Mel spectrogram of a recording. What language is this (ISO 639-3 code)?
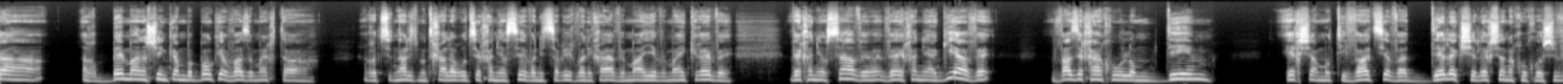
heb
